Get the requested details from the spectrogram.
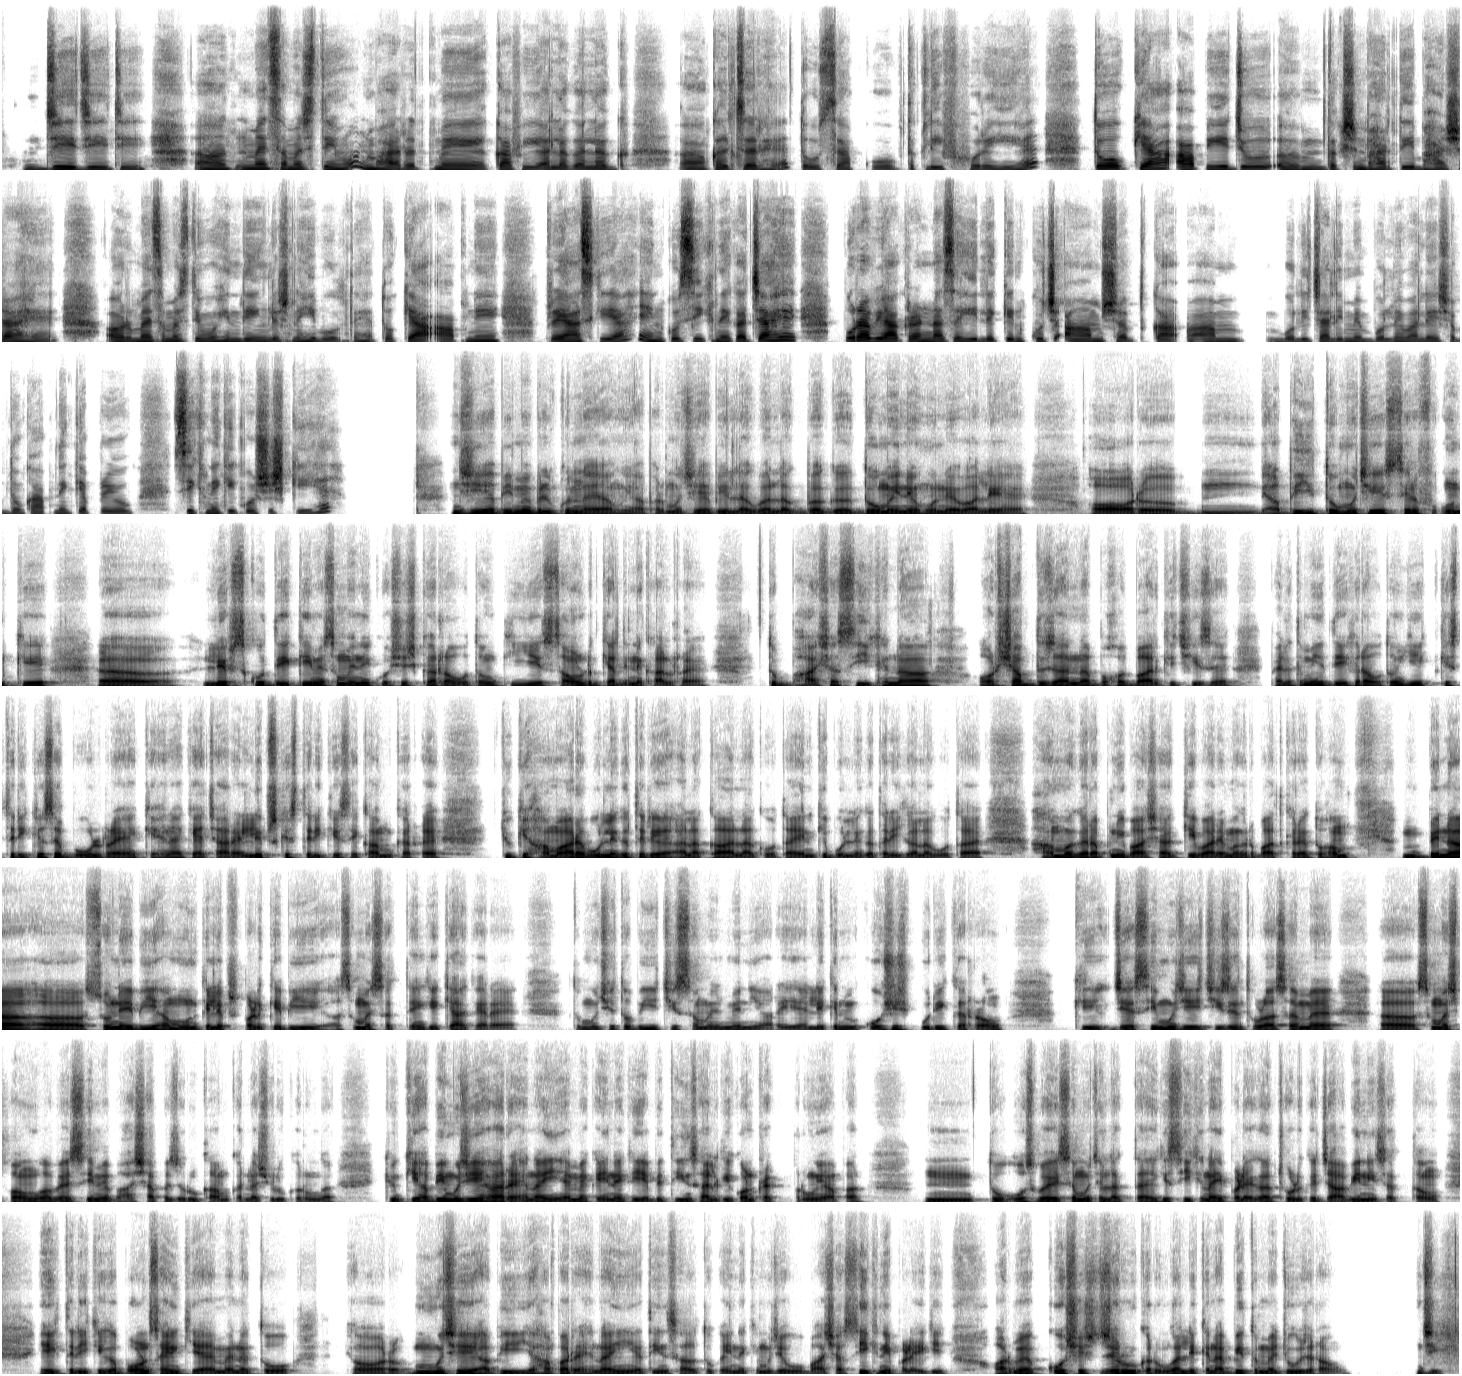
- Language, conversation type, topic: Hindi, advice, नए शहर में लोगों से सहजता से बातचीत कैसे शुरू करूँ?
- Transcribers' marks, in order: tapping; in English: "कल्चर"; in English: "इंग्लिश"; other background noise; in English: "लिप्स"; in English: "साउन्ड"; in English: "लिप्स"; in English: "लिप्स"; in English: "कॉन्ट्रैक्ट"; in English: "बॉन्ड साइन"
